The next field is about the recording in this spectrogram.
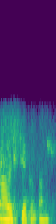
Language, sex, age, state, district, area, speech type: Sanskrit, female, 18-30, Kerala, Thrissur, urban, conversation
